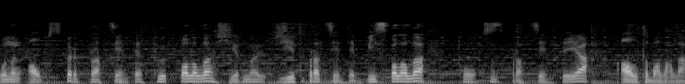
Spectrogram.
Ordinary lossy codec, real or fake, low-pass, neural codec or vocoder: MP3, 32 kbps; real; 7.2 kHz; none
